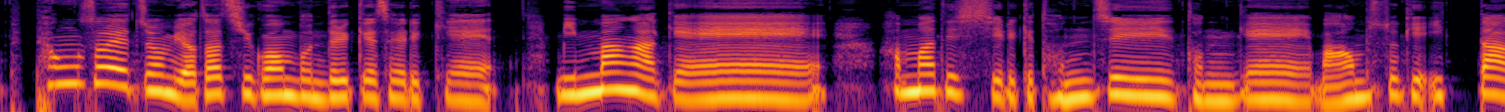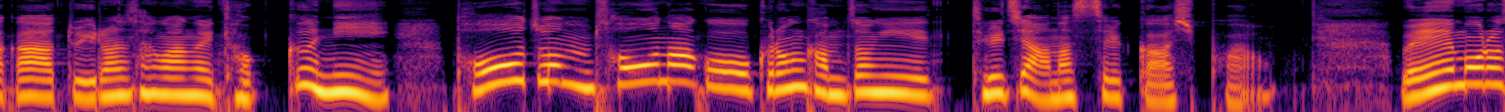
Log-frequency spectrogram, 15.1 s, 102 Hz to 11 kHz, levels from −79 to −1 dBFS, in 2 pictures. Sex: female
